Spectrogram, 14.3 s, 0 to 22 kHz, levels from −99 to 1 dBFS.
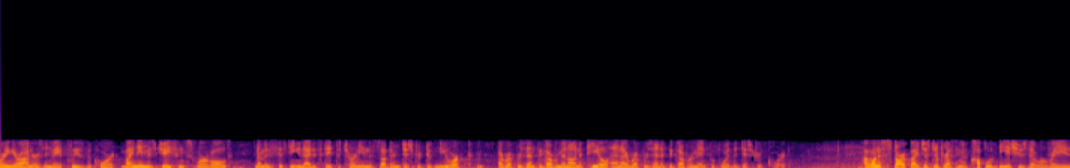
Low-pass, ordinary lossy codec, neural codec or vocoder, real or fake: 3.6 kHz; AAC, 24 kbps; codec, 16 kHz, 4 kbps, X-Codec, WavLM features, trained on Multilingual LibriSpeech; fake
